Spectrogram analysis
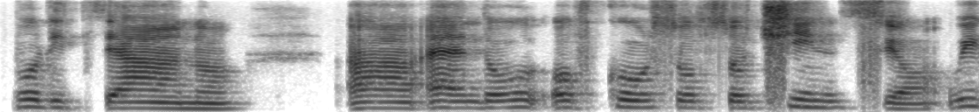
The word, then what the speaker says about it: Cinzio: and of course also Cinzio. We call it Cinzio because Cinzio is written with TH and it is the Latin form, but in Italy we pronounce the TH as Z.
